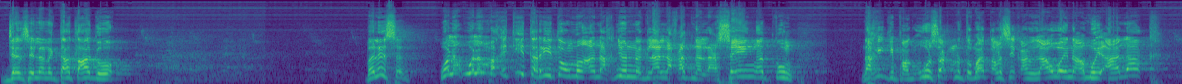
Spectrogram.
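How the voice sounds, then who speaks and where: A male pastor with a Filipino accent preaching an animated sermon, mixing Filipino and English and rising to shouts. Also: very high voice, moderate pace, creaky, pauses often.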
